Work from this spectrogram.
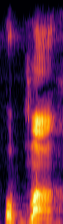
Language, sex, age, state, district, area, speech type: Telugu, male, 18-30, Andhra Pradesh, Sri Balaji, rural, spontaneous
